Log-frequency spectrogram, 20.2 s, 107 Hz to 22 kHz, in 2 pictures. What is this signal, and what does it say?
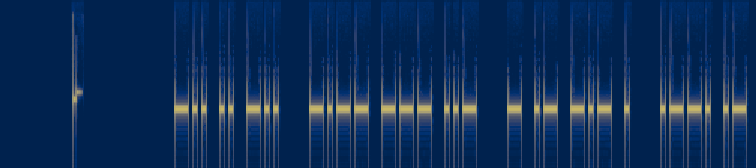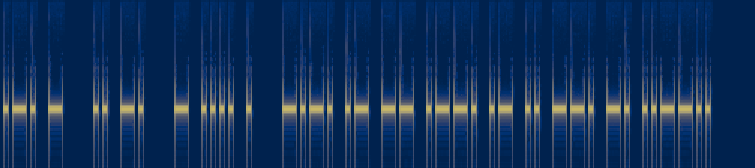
Morse code, heard as a keyed tone, about 20 wpm, 700 Hz. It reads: DID YOU TAKE PART IN THE CAMPAIGN?
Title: Sentences from Top 1200 Words 20wpm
